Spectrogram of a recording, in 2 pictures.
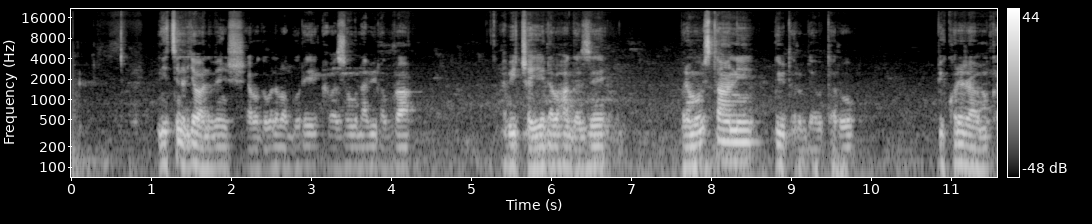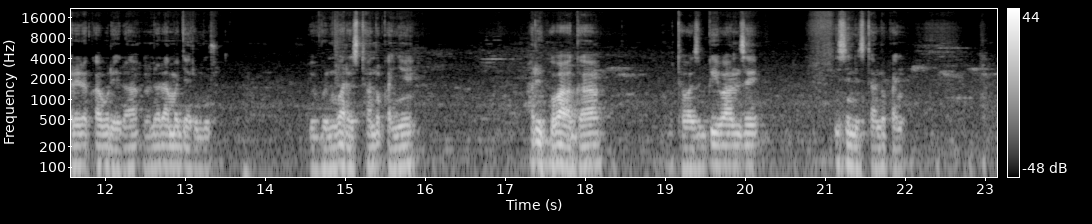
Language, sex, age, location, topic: Kinyarwanda, male, 36-49, Huye, health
